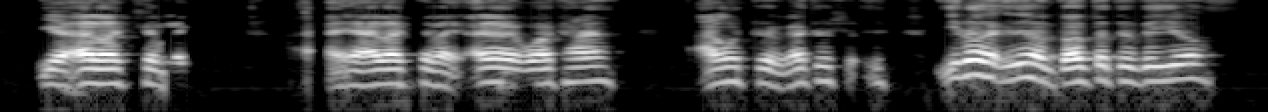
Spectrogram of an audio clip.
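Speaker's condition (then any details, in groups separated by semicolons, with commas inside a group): Cerebral palsy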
